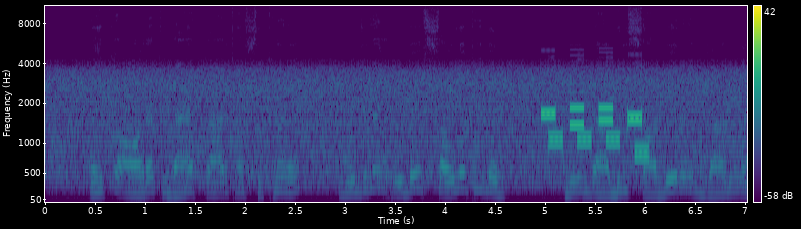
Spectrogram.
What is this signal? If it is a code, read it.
Multi-frequency trunk signalling (R2, with the far end's replies), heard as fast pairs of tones, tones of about 140 ms, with speech in Sindhi. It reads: 6783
